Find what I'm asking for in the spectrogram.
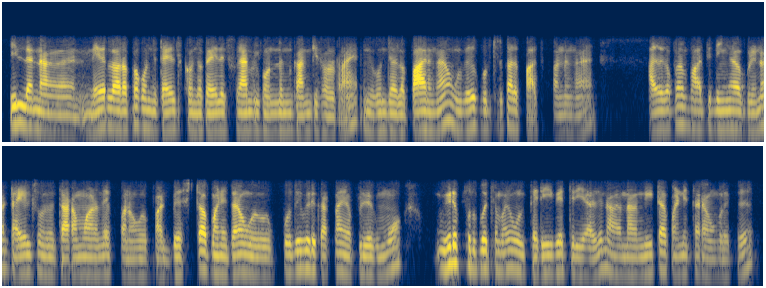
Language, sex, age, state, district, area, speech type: Tamil, male, 18-30, Tamil Nadu, Tiruppur, rural, conversation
